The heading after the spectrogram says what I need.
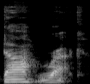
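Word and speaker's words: דרך: The da is separate, and you'll know that by this this arch, signifying that this letter is pronounced separately. So da, and then the ra and the ka are joined, signified by this upside down arch, joining these two letters together to make rak. So da rak.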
